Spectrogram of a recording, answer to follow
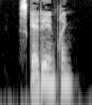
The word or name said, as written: skatteændring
